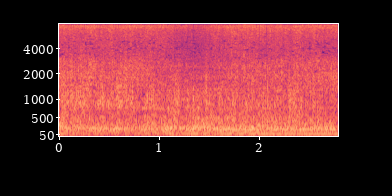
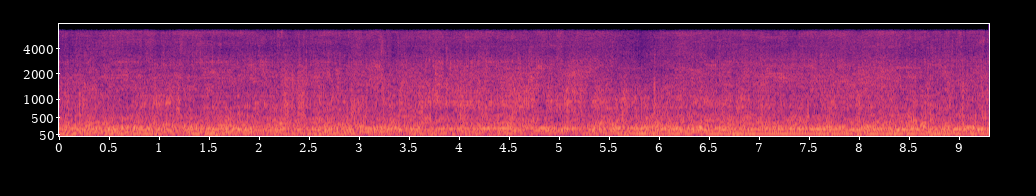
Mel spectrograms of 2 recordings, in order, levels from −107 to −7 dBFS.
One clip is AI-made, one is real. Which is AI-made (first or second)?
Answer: second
